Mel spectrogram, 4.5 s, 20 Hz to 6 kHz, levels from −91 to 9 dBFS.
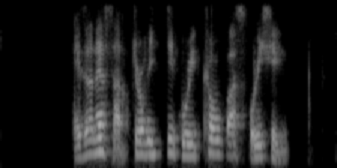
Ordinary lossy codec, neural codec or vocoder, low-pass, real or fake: Opus, 32 kbps; codec, 24 kHz, 0.9 kbps, WavTokenizer, medium music audio release; 5.4 kHz; fake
